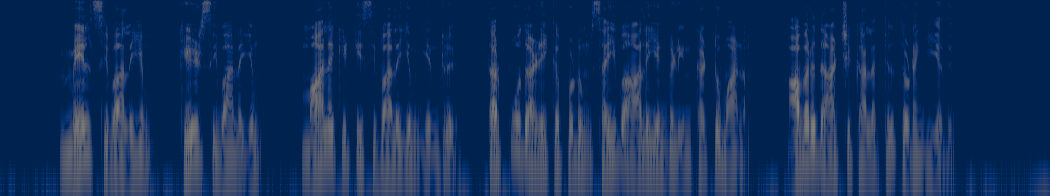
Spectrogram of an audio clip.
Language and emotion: Tamil, neutral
